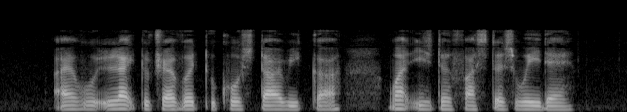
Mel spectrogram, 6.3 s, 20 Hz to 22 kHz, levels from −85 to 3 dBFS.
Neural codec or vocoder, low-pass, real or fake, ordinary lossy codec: none; 7.2 kHz; real; MP3, 48 kbps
